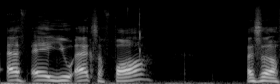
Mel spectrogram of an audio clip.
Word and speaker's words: faux: F-A-U-X, a faw? Is it a faw? Yeah, that's what it is. A faw, but you don't say the X, right? Not a fox.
